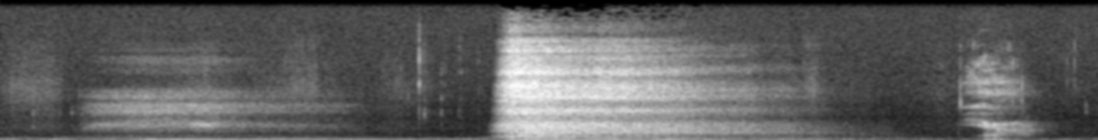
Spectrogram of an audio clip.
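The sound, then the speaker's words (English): Deep breaths taken slowly by a person sitting with someone who is crying: soft, airy, drawn-out breaths with pauses between them, quiet and with no talking. “I'm actually just gonna take a couple breaths with you here if that's okay.”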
